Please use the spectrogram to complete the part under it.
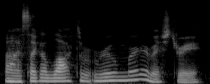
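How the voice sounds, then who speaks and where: Fast, animated male game streamer. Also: a little high, clean tone. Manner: joking, playful, rambling. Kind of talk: casual live game commentary. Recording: game music behind. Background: game music.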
